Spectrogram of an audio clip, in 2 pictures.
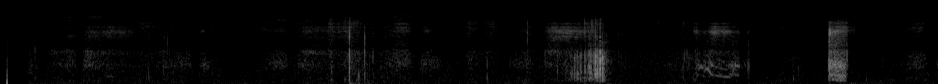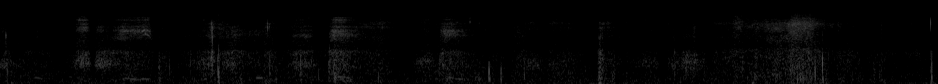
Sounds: breathing, respiratory sounds

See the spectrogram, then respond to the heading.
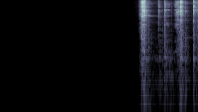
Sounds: domestic sounds, silverware

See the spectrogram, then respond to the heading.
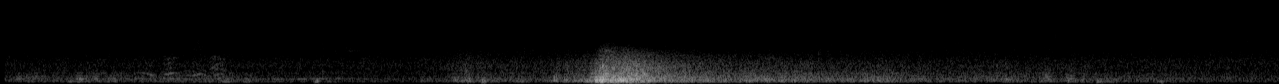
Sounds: thunder, water, rain, thunderstorm

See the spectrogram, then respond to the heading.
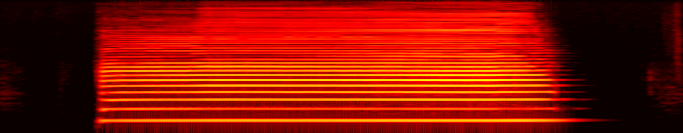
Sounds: musical instrument, music, woodwind instrument

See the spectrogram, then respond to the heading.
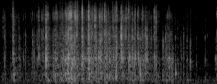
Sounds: crushing, crackle

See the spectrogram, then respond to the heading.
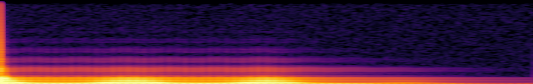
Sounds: keyboard (musical), music, musical instrument

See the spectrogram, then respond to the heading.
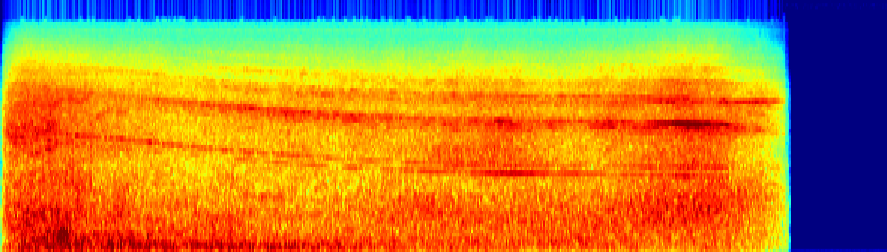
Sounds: vehicle, aircraft, fixed-wing aircraft

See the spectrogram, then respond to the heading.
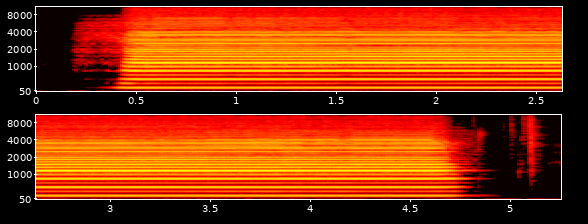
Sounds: wind instrument, musical instrument, music

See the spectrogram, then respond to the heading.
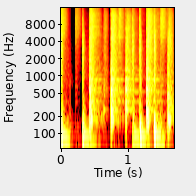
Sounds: drum kit, music, musical instrument, percussion

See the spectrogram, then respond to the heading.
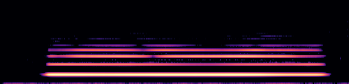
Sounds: musical instrument, woodwind instrument, music

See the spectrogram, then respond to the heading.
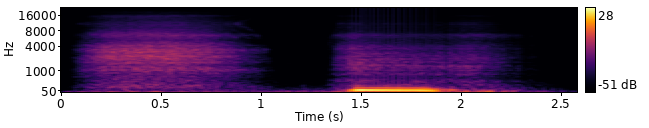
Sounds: breathing, respiratory sounds

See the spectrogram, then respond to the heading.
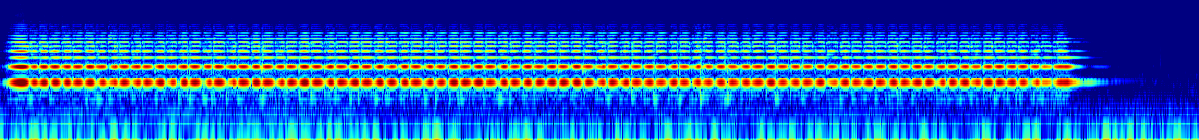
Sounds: musical instrument, bowed string instrument, music

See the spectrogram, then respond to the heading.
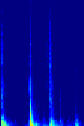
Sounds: wood, run, walk

